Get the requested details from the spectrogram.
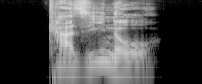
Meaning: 1. casino 2. officers' mess
- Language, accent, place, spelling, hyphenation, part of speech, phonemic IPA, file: German, Germany, Berlin, Kasino, Ka‧si‧no, noun, /kaˈziːno/, De-Kasino.ogg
